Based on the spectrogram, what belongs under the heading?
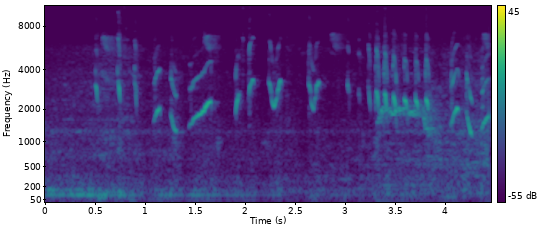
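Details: Horsfield's babbler master song for training contest birds: quick series of sharp chirps and upward-slurred whistles, irregularly spaced, ending in a dense, rapid trill-like burst of notes over a low background hum.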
